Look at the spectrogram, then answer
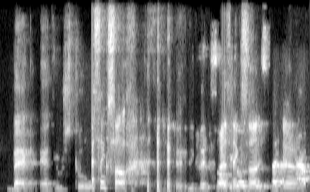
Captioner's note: laughs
